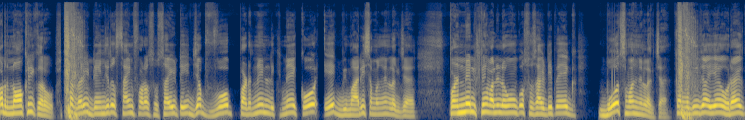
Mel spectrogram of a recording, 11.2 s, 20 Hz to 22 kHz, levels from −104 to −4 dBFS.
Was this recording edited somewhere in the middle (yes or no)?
yes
